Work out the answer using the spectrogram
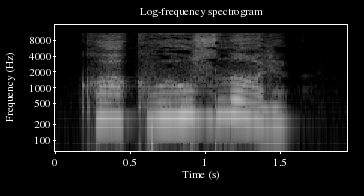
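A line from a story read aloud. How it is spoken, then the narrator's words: Whisper. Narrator (Russian): прошептала она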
